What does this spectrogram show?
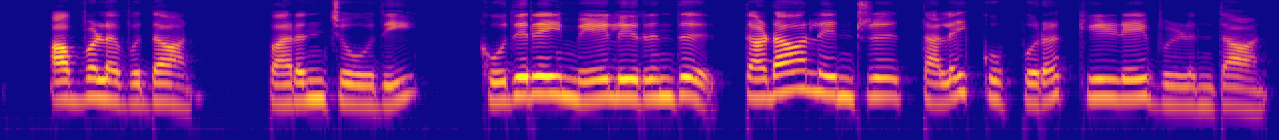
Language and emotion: Tamil, neutral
